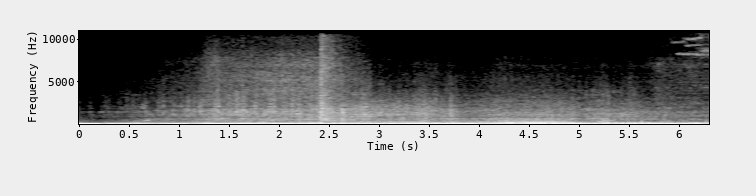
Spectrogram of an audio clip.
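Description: A car engine idles low and steady on a narrow hill road near Ooty, jammed in traffic, with a constant rumble and a brief brighter hiss partway through.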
